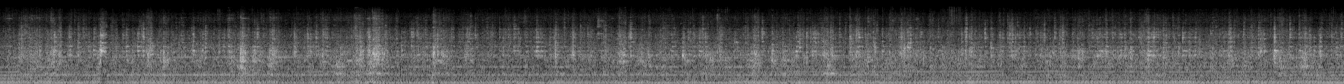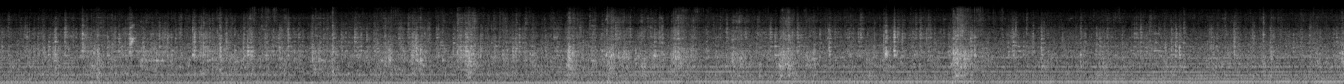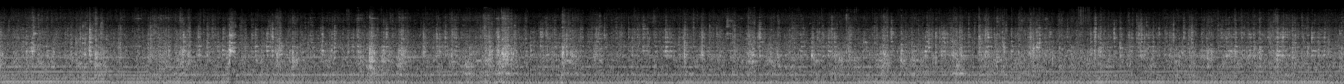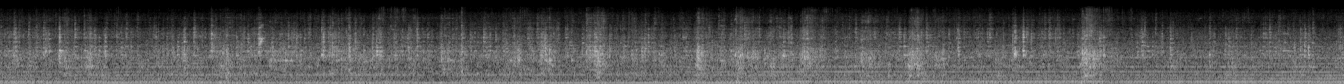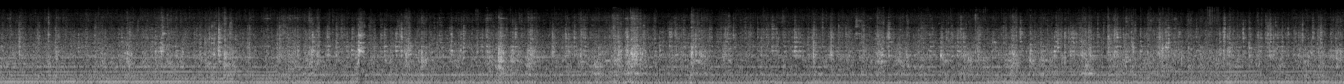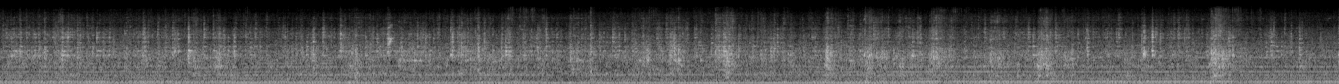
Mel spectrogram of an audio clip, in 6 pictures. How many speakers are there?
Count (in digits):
0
